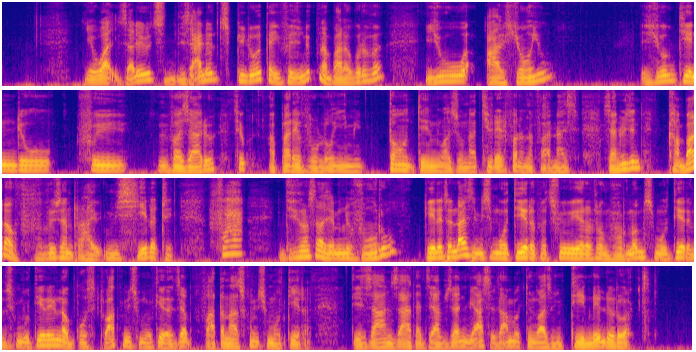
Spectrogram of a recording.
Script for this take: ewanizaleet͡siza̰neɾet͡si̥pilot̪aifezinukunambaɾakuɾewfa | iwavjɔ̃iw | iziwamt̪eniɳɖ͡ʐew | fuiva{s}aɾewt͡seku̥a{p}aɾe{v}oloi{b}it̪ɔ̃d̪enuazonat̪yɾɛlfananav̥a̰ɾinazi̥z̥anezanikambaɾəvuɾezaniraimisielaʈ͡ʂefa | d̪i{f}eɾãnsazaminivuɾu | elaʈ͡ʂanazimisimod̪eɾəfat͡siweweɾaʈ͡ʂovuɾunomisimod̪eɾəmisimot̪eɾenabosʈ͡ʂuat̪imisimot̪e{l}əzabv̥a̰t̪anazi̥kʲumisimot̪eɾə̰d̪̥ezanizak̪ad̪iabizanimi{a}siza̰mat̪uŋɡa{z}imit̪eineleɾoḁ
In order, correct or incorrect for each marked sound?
incorrect, correct, correct, incorrect, correct, incorrect, correct, correct

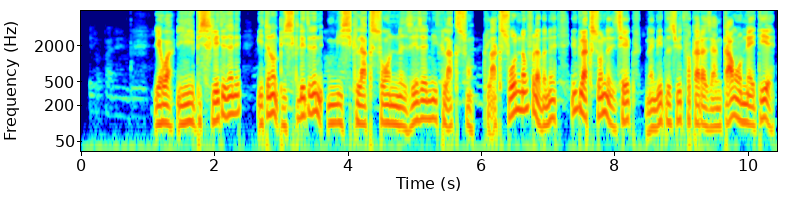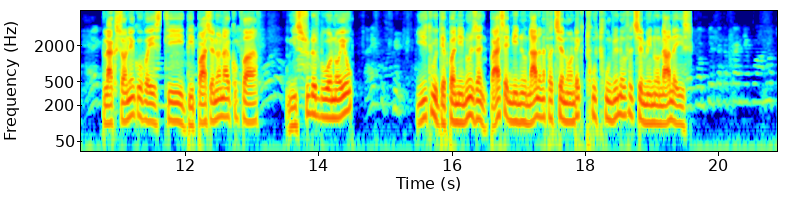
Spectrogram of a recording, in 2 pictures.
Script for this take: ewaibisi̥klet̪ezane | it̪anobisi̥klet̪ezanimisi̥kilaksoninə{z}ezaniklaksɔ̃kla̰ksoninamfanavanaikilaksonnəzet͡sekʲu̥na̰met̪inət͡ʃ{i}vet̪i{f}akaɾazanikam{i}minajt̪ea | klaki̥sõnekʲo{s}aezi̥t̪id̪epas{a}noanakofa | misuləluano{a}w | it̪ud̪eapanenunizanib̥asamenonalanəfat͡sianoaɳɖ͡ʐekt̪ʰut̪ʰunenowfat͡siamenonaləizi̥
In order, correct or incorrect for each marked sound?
correct, correct, correct, incorrect, incorrect, correct, incorrect

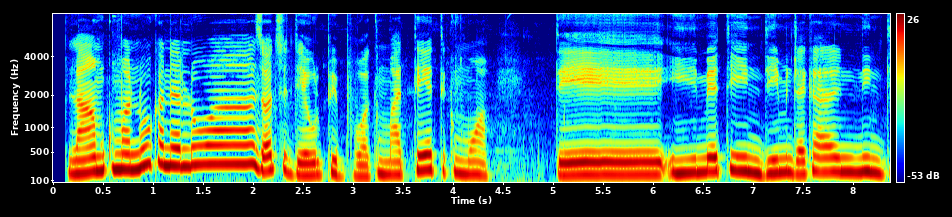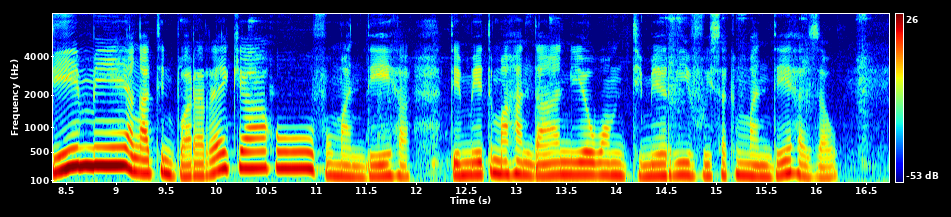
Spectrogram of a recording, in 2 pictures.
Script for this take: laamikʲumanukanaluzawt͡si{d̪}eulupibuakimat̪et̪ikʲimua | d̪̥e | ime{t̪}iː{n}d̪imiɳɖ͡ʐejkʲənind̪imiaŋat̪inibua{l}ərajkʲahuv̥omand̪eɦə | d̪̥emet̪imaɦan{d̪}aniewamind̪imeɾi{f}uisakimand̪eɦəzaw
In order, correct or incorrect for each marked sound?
correct, correct, correct, incorrect, correct, incorrect

